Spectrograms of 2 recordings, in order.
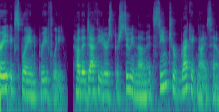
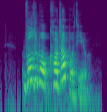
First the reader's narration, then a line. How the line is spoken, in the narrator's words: said Lupin sharply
